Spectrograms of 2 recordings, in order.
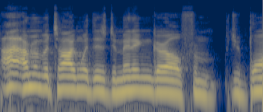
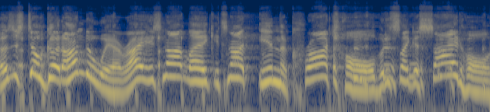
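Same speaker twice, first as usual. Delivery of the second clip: excited pleading; 10 semitones higher, 5 dB louder than usual. Acted. Pleading his underwear case.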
